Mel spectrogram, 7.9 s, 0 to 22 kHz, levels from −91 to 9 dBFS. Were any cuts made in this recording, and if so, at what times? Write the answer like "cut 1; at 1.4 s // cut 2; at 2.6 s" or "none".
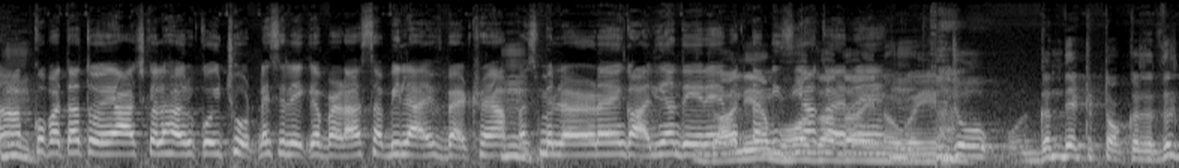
cut 1; at 6.2 s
